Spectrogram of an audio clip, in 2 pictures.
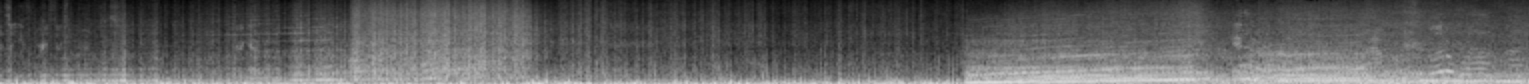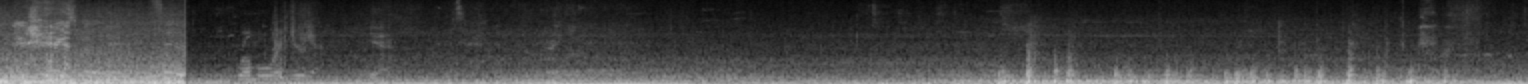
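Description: Inside a sports car's cabin: heavy wind and road noise at highway speed. After a cut about ten seconds in, the engine revs up hard with rising pitch, then after another cut it settles into a quieter low drone at low speed.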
